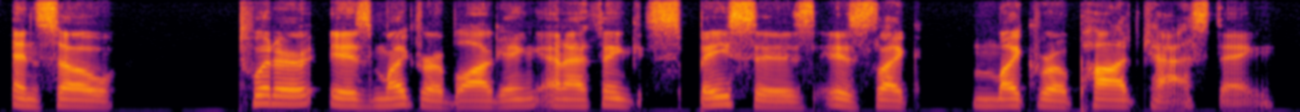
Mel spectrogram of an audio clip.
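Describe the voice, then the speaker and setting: A man's voice: mid-range voice, takes it slowly, creaky, smooth, no room sound, clean studio sound. A man with a Philadelphia accent, hosting a podcast in casual, rambling conversation with frequent restarts. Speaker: podcast host.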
